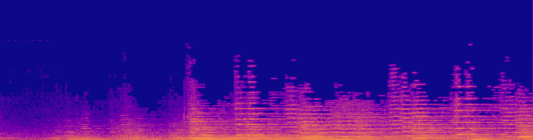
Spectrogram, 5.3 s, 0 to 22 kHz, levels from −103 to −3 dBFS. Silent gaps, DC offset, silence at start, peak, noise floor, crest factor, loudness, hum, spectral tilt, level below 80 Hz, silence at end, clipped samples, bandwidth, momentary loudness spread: none; under 0.1%; 0 s; -18 dBFS; -54 dBFS; 16 dB; -33 LUFS; none; -5.5 dB/octave; -54 dBFS; 0 s; under 0.1%; 13 kHz; 12 LU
